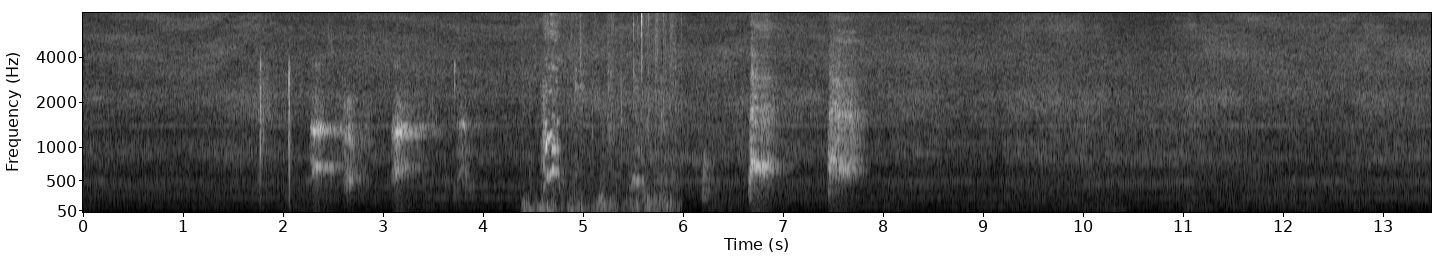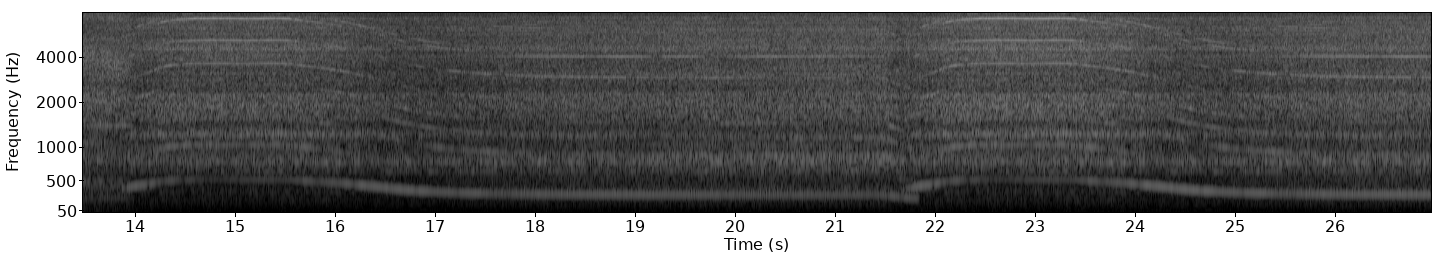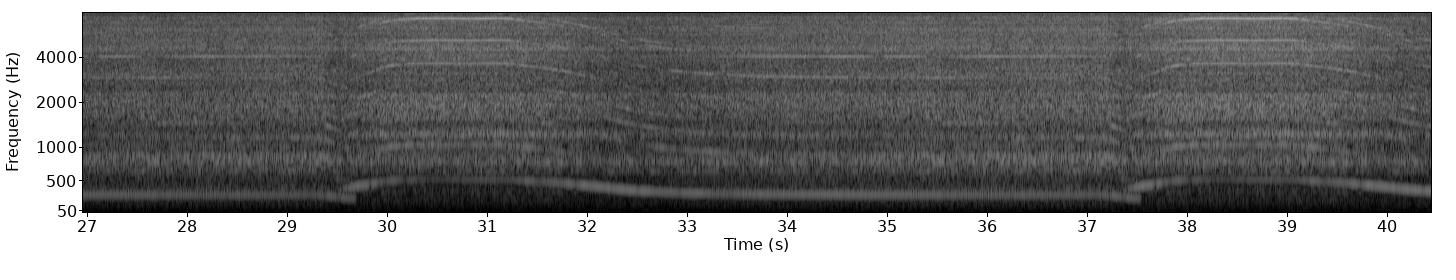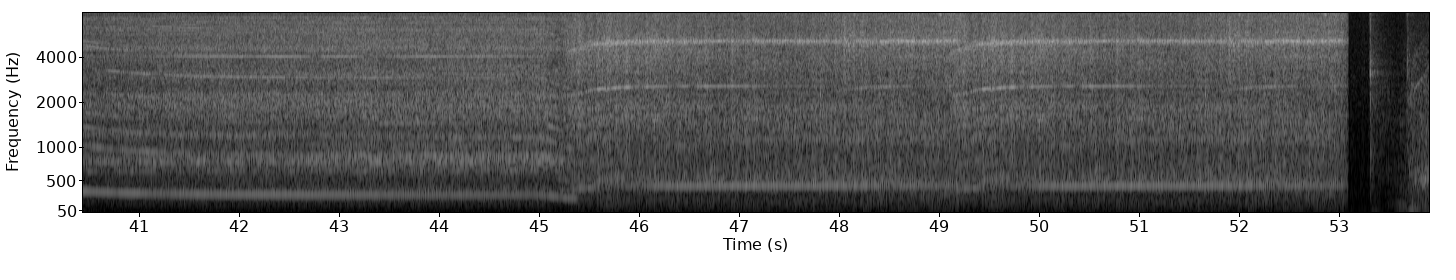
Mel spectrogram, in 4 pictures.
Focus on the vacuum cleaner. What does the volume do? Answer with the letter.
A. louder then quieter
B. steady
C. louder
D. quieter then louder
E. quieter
C.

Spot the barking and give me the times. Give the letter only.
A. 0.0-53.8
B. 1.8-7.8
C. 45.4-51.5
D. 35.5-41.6
B.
